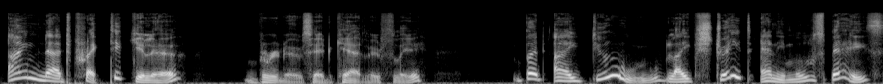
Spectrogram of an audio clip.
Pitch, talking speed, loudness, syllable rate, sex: 155 Hz, 90 wpm, -16 LUFS, 3.1 syllables/s, male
